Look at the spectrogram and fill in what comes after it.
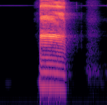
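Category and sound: tool, duck call being blown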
